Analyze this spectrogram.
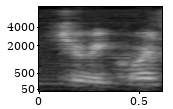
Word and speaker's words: record: better a record mm-hmm do you hear how the syllable Brett is a little bit louder and longer that is the stress one okay how about we look at record okay to record something mm-hmm to record mm-hmm record mm-hmm that's right it's the second syllable that is the difference between these two words um so usually as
